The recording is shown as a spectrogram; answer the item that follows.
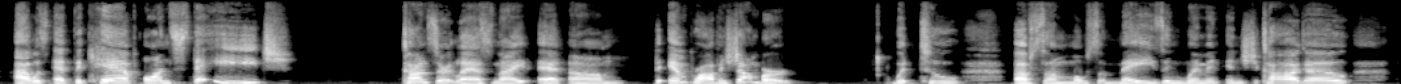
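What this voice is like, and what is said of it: Raspy, slightly hoarse voice. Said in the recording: “my voice might sound a little raspy ... your girl's voice is a little bitter”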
